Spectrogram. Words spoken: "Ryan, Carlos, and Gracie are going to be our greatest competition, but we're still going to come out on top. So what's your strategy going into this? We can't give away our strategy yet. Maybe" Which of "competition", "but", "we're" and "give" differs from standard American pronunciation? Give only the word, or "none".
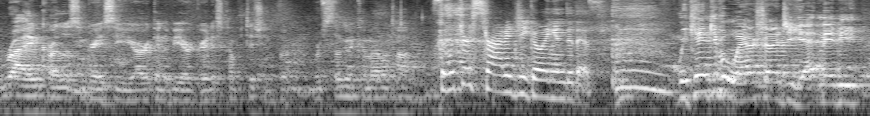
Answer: give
